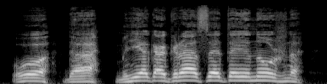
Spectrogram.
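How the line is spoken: Hoarse wheeze. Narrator (Russian): прохрипел пузатый

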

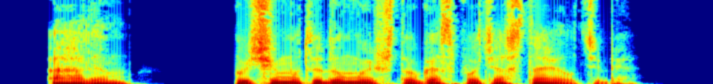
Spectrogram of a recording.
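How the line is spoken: Gentle question. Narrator (Russian): мягко спросил

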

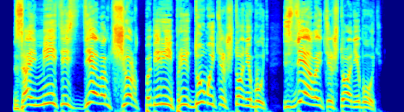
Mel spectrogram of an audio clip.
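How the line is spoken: Yelled. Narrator (Russian): я заорал

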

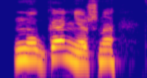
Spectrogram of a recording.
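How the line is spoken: Snort. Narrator (Russian): фыркнул Джеспер

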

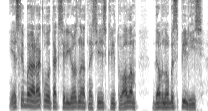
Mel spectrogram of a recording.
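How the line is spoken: Laughing. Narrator (Russian): рассмеялся Герард

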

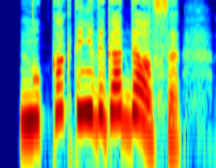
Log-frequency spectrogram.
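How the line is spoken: Exclaiming woman. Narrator (Russian): воскликнула Вероника

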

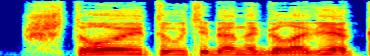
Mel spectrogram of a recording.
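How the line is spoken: Shouted. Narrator (Russian): крикнул я

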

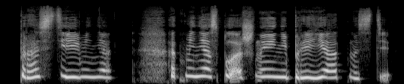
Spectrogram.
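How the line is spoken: Sobbing. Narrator (Russian): всхлипывала Мадда

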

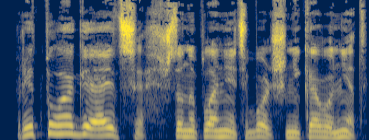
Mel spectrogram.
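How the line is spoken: Gloomy remark. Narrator (Russian): мрачно заметил Ратти из вертушки

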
